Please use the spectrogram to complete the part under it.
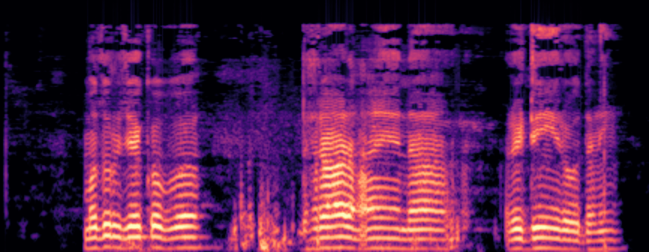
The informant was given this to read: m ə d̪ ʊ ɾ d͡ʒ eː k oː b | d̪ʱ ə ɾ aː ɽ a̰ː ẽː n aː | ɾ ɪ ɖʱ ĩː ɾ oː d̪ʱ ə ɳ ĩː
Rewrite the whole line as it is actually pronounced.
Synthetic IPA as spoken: m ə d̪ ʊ ɾ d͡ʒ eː k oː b | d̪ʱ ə ɾ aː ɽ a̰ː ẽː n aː | ɾ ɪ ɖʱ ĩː ɾ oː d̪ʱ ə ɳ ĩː

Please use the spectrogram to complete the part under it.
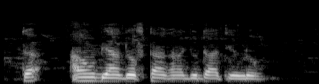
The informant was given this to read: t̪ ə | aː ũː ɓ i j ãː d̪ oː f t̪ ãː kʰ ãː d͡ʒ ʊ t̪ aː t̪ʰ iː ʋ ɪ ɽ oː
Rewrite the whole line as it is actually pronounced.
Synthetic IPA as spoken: t̪ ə | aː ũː ɓ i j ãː d̪ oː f t̪ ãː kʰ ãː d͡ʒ ʊ d̪ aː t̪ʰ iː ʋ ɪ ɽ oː

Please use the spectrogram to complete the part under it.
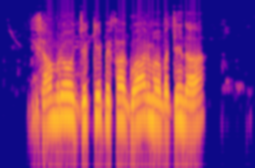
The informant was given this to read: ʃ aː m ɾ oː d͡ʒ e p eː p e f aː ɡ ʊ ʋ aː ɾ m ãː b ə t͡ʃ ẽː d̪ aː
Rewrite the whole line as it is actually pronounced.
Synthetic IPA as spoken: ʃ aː m ɾ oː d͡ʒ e k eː p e f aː ɡ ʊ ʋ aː ɾ m ãː b ə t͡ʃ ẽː d̪ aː

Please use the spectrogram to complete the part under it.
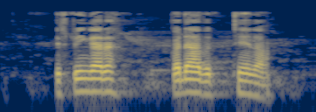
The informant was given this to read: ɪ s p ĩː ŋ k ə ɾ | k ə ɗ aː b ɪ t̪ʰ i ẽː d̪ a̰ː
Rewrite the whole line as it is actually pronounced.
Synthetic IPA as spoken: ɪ s p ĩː ŋ ɡ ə ɾ | k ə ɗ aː b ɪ t̪ʰ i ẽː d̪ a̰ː

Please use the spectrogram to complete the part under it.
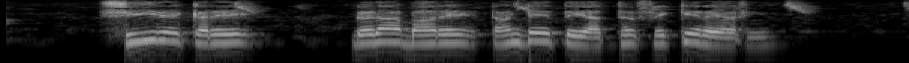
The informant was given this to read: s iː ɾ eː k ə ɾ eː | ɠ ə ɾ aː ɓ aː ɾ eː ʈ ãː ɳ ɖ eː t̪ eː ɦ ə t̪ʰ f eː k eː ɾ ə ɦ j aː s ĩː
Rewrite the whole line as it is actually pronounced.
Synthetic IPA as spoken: s iː ɾ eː k ə ɾ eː | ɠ ə ɽ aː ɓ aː ɾ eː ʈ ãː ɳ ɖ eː t̪ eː ɦ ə t̪ʰ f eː k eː ɾ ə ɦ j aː s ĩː

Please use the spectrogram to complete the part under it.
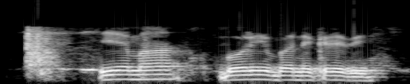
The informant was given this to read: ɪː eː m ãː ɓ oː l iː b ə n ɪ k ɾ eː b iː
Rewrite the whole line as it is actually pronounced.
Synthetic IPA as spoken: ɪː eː m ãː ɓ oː ɾ iː b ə n ɪ k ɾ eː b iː

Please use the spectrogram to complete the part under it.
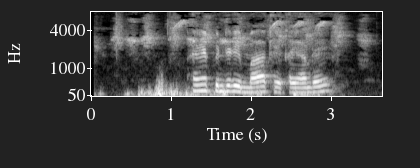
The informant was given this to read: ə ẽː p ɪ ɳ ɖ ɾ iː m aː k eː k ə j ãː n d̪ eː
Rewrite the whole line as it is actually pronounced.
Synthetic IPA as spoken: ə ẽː p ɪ ɳ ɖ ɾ iː m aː kʰ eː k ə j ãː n d̪ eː

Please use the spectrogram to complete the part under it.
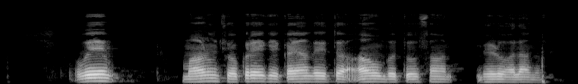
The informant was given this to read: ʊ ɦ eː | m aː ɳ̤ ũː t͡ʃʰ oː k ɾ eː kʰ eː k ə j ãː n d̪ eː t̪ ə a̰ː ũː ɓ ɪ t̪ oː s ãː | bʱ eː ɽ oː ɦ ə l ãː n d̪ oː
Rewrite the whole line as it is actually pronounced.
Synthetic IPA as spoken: ʊ ɦ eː | m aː ɳ̤ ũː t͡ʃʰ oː k ɾ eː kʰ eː k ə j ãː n d̪ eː t̪ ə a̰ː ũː b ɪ t̪ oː s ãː | bʱ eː ɽ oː ɦ ə l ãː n d̪ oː

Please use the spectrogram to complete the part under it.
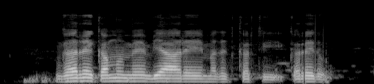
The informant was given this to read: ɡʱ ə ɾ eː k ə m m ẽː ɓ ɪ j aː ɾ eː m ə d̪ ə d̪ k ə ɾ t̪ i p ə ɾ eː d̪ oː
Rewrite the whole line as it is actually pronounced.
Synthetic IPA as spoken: ɡʱ ə ɾ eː k ə m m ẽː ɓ ɪ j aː ɾ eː m ə d̪ ə d̪ k ə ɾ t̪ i k ə ɾ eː d̪ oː

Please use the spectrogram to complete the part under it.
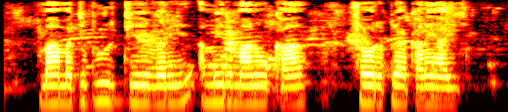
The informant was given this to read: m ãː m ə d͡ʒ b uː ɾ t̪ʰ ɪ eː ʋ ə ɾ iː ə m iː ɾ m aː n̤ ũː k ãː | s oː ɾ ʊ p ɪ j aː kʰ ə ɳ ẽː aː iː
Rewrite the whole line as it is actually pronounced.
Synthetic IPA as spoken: m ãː m ə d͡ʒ b uː ɾ t̪ʰ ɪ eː ʋ ə ɾ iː ə m iː ɾ m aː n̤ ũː kʰ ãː | s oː ɾ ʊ p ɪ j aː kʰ ə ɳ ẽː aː iː

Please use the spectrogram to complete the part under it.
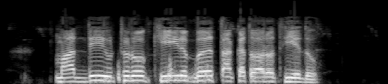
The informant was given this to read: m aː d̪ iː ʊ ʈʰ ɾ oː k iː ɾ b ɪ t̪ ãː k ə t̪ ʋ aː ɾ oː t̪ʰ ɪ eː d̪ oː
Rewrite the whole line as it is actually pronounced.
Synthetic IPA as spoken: m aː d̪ iː ʊ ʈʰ ɾ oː kʰ iː ɾ b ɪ t̪ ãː k ə t̪ ʋ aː ɾ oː t̪ʰ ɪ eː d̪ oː

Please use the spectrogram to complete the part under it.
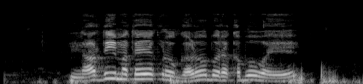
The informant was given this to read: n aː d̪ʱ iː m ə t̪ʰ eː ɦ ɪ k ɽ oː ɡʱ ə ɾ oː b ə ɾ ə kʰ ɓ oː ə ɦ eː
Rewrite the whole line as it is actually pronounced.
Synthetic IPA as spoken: n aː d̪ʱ iː m ə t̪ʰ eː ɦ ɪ k ɽ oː ɡʱ ə ɽ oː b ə ɾ ə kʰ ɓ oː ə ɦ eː

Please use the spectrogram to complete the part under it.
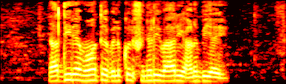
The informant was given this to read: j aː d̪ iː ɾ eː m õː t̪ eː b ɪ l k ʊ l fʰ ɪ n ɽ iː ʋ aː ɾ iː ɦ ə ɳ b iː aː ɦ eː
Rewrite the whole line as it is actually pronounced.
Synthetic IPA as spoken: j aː d̪ iː ɾ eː m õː t̪ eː b ɪ l k ʊ l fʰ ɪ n ɽ iː ʋ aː ɾ iː ɦ ə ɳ b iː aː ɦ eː

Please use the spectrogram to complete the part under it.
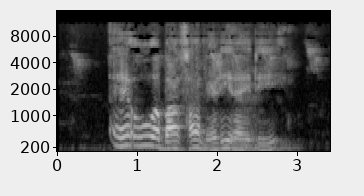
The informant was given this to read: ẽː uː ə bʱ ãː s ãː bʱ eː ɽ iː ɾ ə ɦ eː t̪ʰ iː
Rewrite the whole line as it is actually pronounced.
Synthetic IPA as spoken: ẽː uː ə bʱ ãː s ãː bʱ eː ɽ iː ɾ ə ɦ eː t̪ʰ iː

